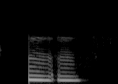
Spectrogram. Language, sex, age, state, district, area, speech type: Manipuri, female, 30-45, Manipur, Kangpokpi, urban, conversation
